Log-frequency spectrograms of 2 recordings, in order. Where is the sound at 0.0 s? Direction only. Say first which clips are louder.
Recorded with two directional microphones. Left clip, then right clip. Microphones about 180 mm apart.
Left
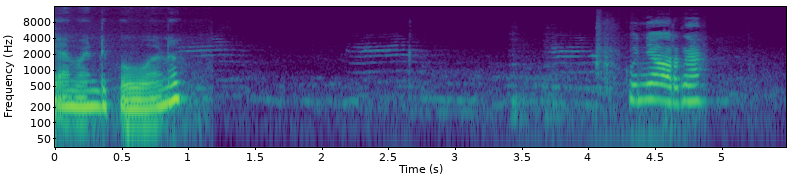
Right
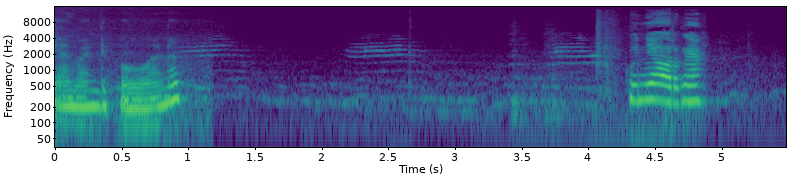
Left 5 dB; 30° left (ahead or behind).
